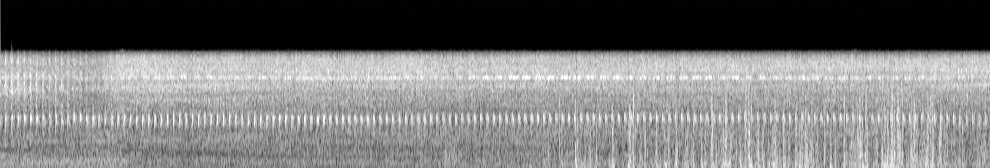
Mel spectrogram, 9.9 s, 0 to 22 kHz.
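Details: 1989 Volvo 760 Turbo wagon with 230FT engine from 1994 940 SE, about 110K miles, synthetic oil: fast light knock, about four per second, at cold idle with faint whistle; worsening over a year, seems from bellhousing/torque converter area, source unknown.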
